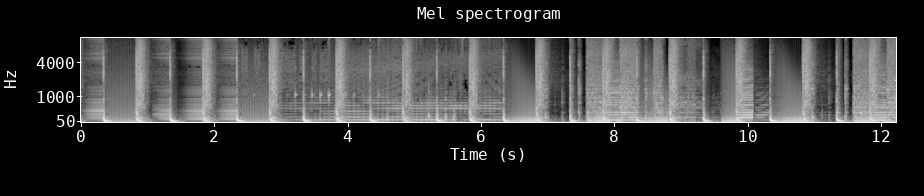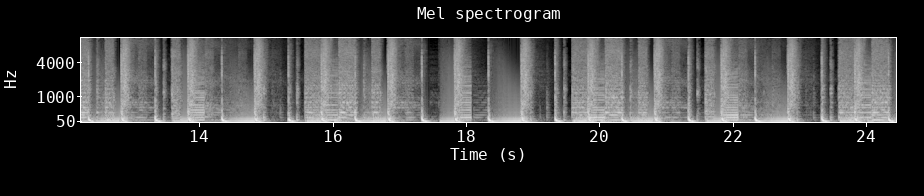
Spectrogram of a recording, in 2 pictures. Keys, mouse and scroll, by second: 0.0-1.8 typing, 0.0 click, 0.4 alt+right click, 0.5 alt+click, 1.0 click, 1.4 alt+click, 1.6 alt+click, 1.7 alt+middle click, 2.8-4.7 ctrl+drag, 4.7-6.1 typing, 5.5 click, 5.7 ctrl+z, 5.8 ctrl+z, 6.2 click, 7.2 f, 7.4-13.7 drag, 13.7 alt+middle click, 13.8 alt+click, 14.0 alt+middle click, 14.1 alt+click, 14.4 alt+middle click, 14.5 alt+click, 14.8 alt+middle click, 14.9 alt+click, 15.1 alt+middle click, 15.2 shift+c, 15.3 f, 15.5 ctrl+click, 16.2 ctrl+z, 16.3 ctrl+z, 16.4 ctrl+click, 17.4 q, 17.4 click, 17.6 q, 17.7 click, 17.8 q, 18.0 alt+middle click, 18.1 alt+right click, 18.4 g, 18.7-19.9 drag, 19.9 alt+middle click, 20.1-21.9 typing, 20.3 click, 20.8 click, 21.1 click, 21.5 click, 21.7 alt+middle click, 22.0 click, 23.0 f, 23.1 click, 23.4 ctrl+z, 23.5 f, 23.6 shift+click, 24.1 ctrl+z, 24.2 alt+middle click.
